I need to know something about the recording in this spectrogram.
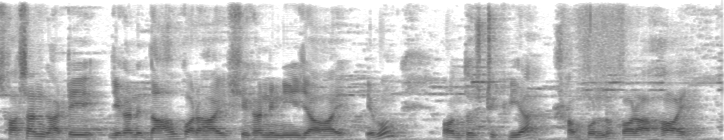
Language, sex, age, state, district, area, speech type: Bengali, male, 60+, West Bengal, Purba Bardhaman, rural, spontaneous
